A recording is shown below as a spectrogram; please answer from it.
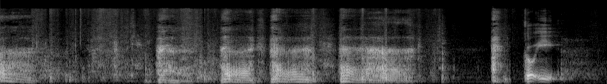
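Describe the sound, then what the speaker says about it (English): A pet dog makes a run of close, vocal whines, whimpers and low growly grumbles in uneven bursts, like it is talking back, loud and near with brief pauses between sounds. "She's such a good dog."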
